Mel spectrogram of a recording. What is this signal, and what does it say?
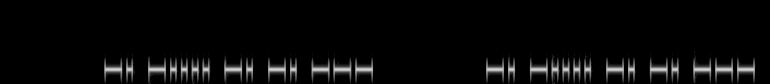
Morse code, heard as a keyed tone, about 22 wpm, 700 Hz. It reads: N6NNO N6NNO
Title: USA Call Signs - 5 Characters - Repeated 3x - 22wpm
